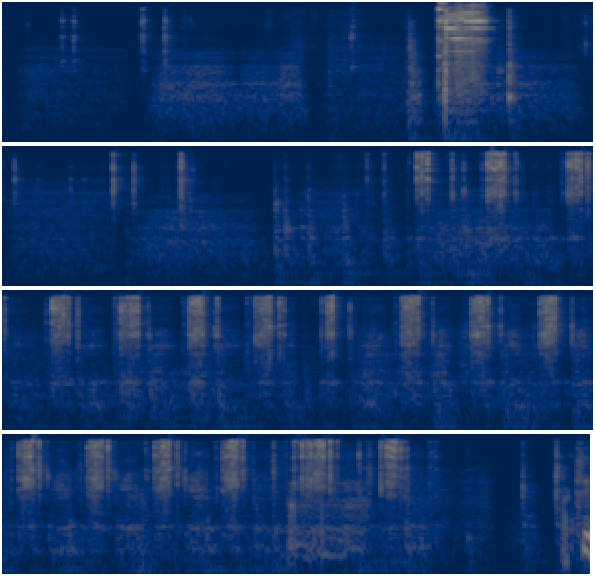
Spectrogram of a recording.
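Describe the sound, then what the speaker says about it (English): A hand reamer working through the camshaft linkage of a Sentinel steam waggon gives off repeated dry ratcheting clicks in a steady rhythm, close up, with a few sharper metallic knocks early on and no talking. "I keep saying you never turn a reamer backwards, always forwards."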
